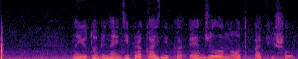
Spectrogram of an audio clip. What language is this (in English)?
Russian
